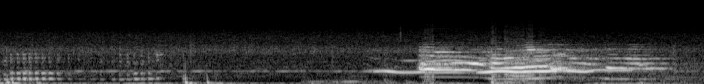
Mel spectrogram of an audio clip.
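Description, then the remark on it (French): A humpback whale gives a soft, cooing moan with smooth, warbling pitch bends, building into a louder modulated call midway, heard alone over a low underwater rumble with faint clicks. “espèce de roucoulement là, j'en avais pas entendu, comme ça.”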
